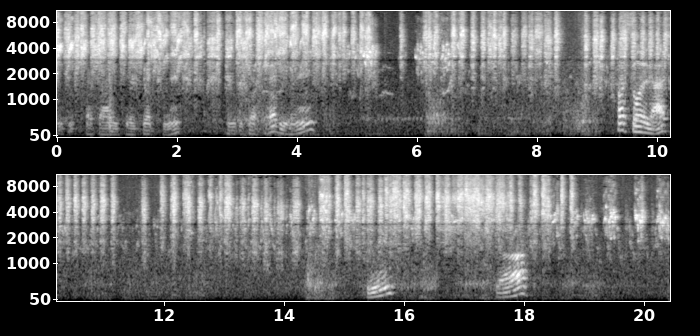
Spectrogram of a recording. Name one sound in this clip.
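Budgerigars chirp and warble.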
